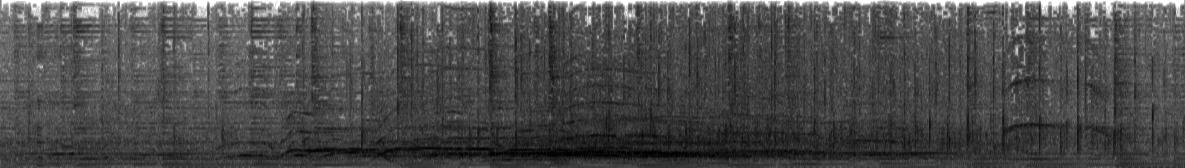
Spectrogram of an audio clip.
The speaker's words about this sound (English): It's so hard to start a song. It's so hard to start a song when everyone just keeps yelling that they love you.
